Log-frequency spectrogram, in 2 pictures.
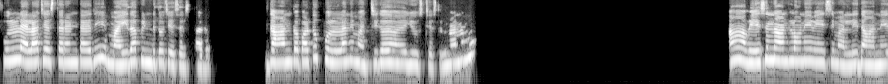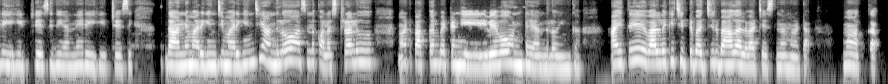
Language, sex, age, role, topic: Telugu, female, 25-29, guest, మీకు ప్రత్యేకంగా గుర్తుండిపోయిన వీధి ఆహారం గురించి చెప్పగలరా?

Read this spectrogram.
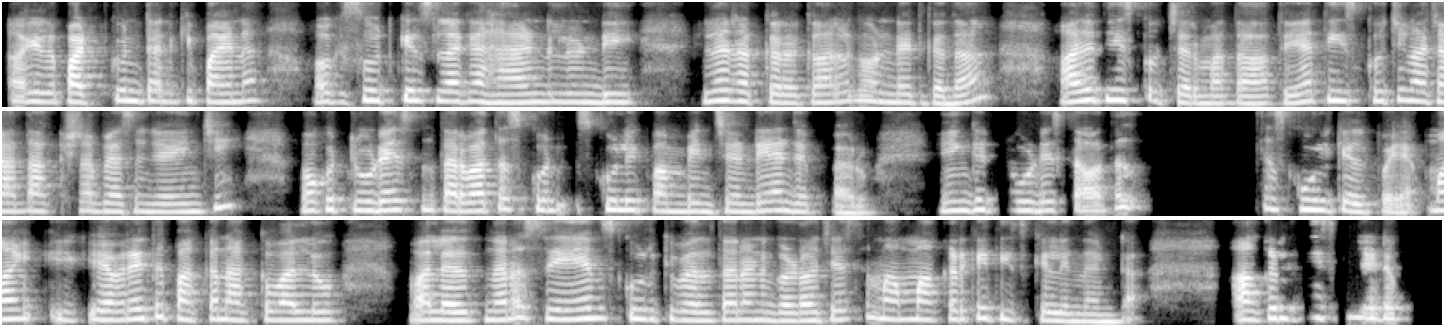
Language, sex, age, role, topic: Telugu, female, 20-24, guest, స్కూల్‌కు తొలిసారి వెళ్లిన రోజు ఎలా గుర్తుండింది?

